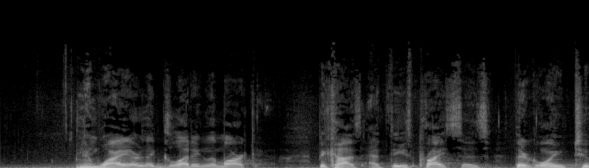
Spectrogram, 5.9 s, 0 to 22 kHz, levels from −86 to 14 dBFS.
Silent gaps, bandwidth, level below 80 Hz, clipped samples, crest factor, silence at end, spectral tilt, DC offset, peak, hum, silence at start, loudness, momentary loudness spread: none; 13.5 kHz; -40 dBFS; under 0.1%; 18 dB; 0 s; -7.5 dB/octave; under 0.1%; -4 dBFS; none; 0 s; -21 LUFS; 12 LU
